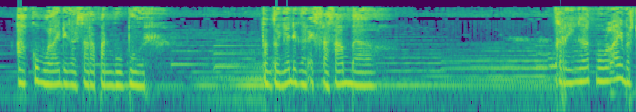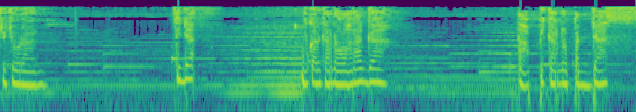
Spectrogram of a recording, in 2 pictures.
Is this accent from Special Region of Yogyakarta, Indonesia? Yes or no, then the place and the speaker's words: yes; Yogyakarta, Special Region of Yogyakarta, Indonesia; now in Bandung, Indonesia; Aku juga seorang pendatang di kota ini. Asalku dari Yogyakarta.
